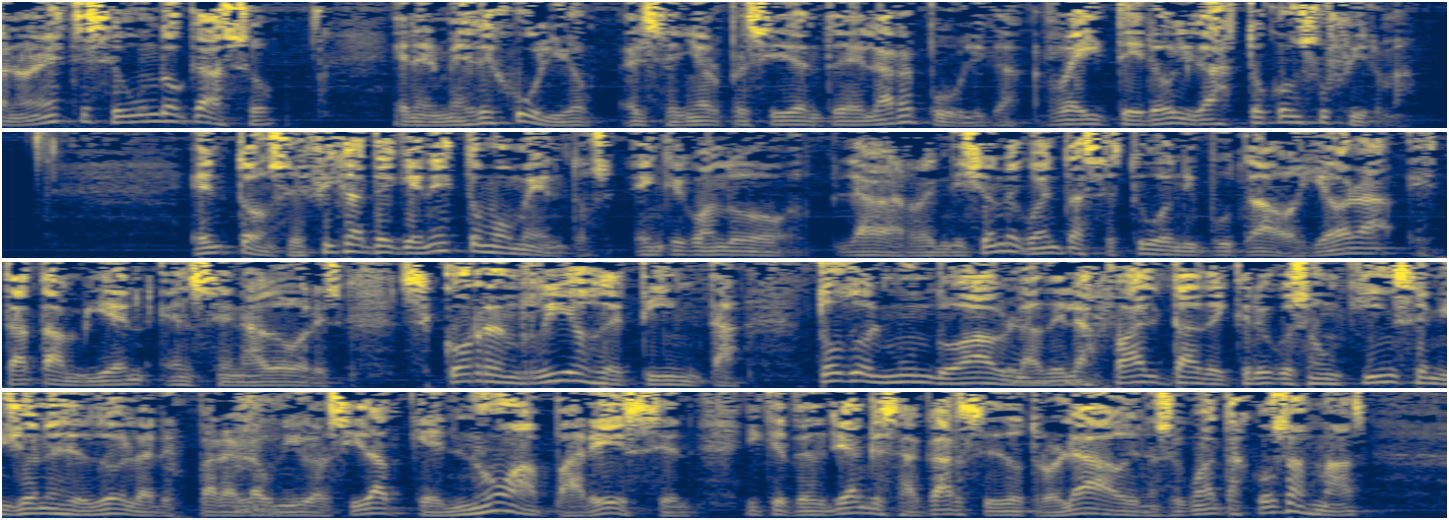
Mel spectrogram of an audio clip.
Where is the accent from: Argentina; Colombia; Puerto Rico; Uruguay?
Uruguay; los que perdemos y pagamos todos somos los uruguayos.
